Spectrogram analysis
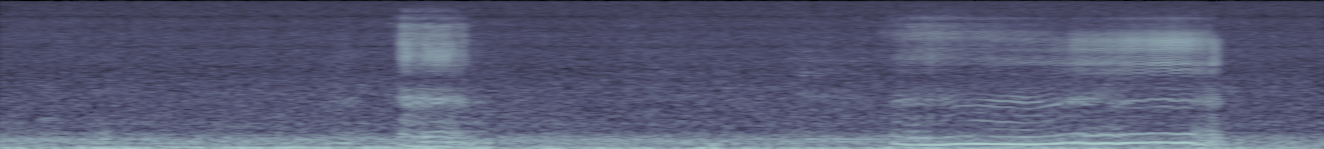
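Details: Snoring: low, steady rumbling snore with a brief hiss and a short whiny, nasal sound near the end.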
